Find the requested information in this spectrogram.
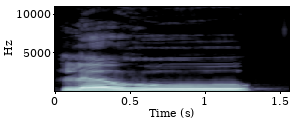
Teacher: للکافرین لیس لہو، لہو ہا کے اوپر الٹا پیش ہے، ہا کو کھینچ کر پڑھیں گے 1 الف کے برابر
